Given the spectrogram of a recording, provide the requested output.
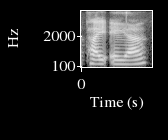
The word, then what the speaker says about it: paella: Sí, me gusta la paella porque es deliciosa.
